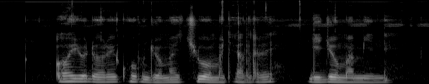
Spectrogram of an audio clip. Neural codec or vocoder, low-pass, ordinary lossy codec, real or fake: none; none; none; real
